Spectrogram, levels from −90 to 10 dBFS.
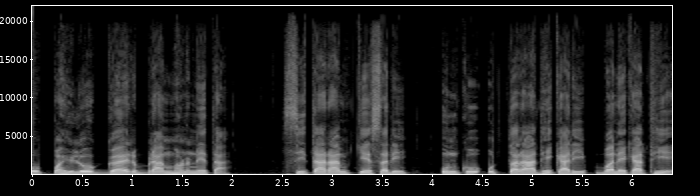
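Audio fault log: No fault can be heard anywhere in the speech. Nothing in the recording calls for an entry in this log.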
